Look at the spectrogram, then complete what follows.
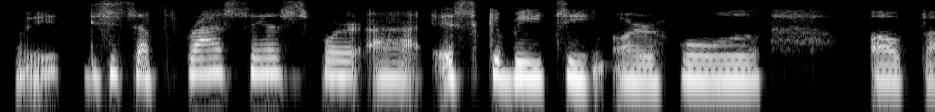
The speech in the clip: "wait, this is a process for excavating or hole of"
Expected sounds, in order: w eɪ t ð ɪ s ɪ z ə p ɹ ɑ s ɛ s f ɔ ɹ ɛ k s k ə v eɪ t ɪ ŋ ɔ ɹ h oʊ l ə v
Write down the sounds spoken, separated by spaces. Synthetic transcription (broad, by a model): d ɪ s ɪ s ə p ɹ ɑ s ɛ s f ɔ ɹ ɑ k s k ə b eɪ t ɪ ŋ ɔ ɹ h oʊ l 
